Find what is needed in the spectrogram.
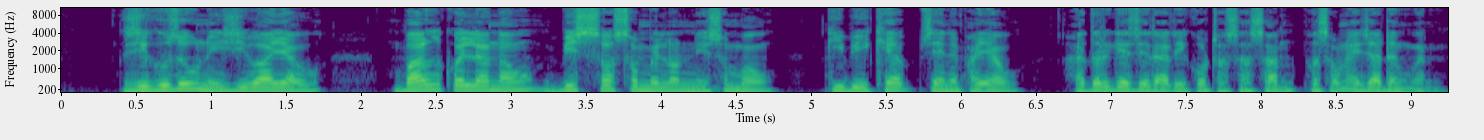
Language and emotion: Bodo, neutral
